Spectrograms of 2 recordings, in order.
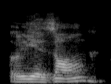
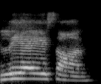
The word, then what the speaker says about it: liaison: But in British English, it's liaison. Okay, slightly different pronunciation, liaison. And I think that in American English, you make it longer, liaison. British English, liaison.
